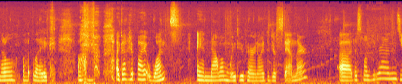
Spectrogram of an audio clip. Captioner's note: huff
